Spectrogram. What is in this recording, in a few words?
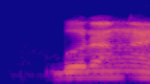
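"berangai", Malay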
